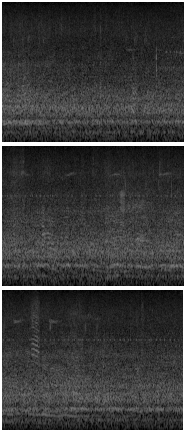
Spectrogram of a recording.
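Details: Many small bees foraging pollen and carrying it back to the hive; a dense, steady buzzing hum with a constant pitch, unbroken for the whole stretch, with faint ticks and clicks above.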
